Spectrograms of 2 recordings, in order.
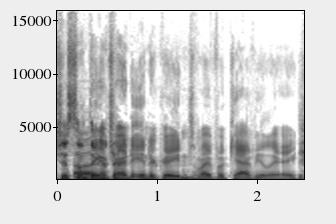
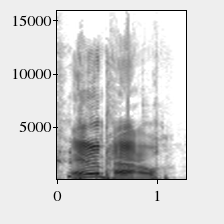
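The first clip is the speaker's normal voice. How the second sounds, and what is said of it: Put-on transatlantic accent. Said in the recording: “With the transatlantic accent.”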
